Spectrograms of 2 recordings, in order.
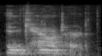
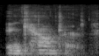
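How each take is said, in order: First: The stress is on the second syllable. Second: The stress is on the second syllable.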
